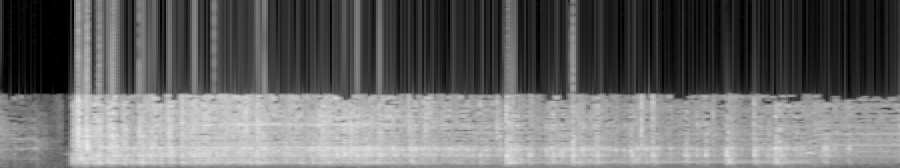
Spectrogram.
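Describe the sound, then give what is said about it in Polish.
A blender switches on abruptly and runs continuously, a loud, steady motor whine with a gritty grinding texture as chickpeas are pureed, with no voices. “Wrzucamy wszystko do blendera. Ciecierzycę. No i teraz będzie chwila hałasu.”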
